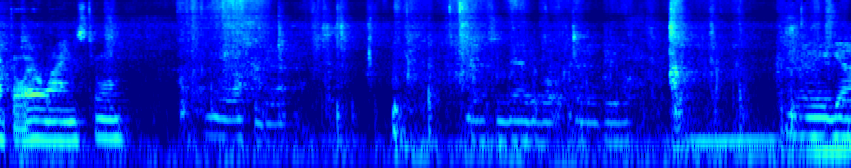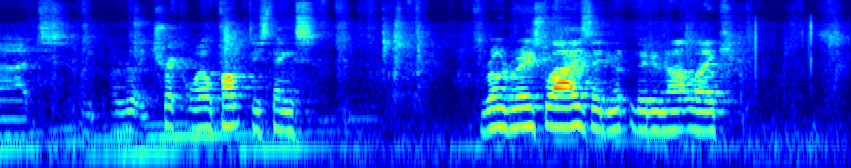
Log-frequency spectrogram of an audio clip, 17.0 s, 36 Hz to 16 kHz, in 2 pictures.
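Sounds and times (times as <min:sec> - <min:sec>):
indistinct male talk: 0:07.8 - 0:11.8.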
